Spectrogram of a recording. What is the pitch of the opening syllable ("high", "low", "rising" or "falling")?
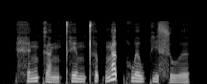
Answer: rising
